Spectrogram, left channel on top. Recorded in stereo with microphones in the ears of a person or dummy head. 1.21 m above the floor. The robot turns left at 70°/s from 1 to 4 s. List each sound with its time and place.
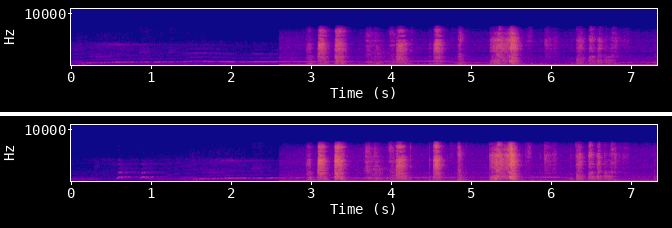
2.6 s writing: 5° left, 0.7 m; by 7.3 s 90° right, 0.7 m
